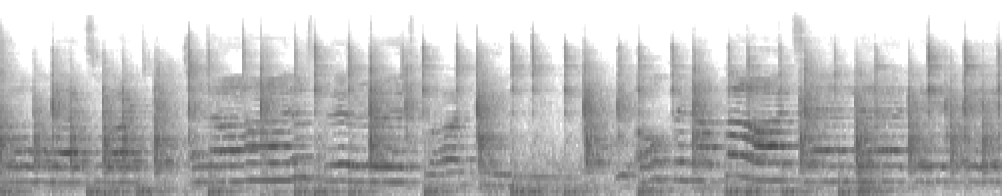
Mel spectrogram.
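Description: Teenagers singing a melodic vocal line in sustained, gliding notes, without clear words, over a steady percussive beat of sharp strikes several times a second.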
